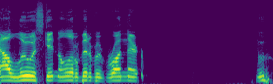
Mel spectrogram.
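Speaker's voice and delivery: hiccuping while speaking. Commentator calling the match play by play, with hiccups. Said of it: "sorry, hiccups".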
